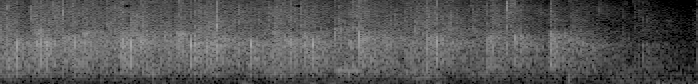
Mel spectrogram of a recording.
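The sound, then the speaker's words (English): An audience claps steadily, a dense crackle of many hands at a fairly loud, even level that gradually thins and fades toward the end. “Yeah, we can applaud God at work.”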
